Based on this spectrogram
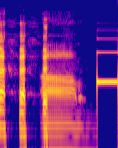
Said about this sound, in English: So clearly we're going to need to beep out a bunch of things.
